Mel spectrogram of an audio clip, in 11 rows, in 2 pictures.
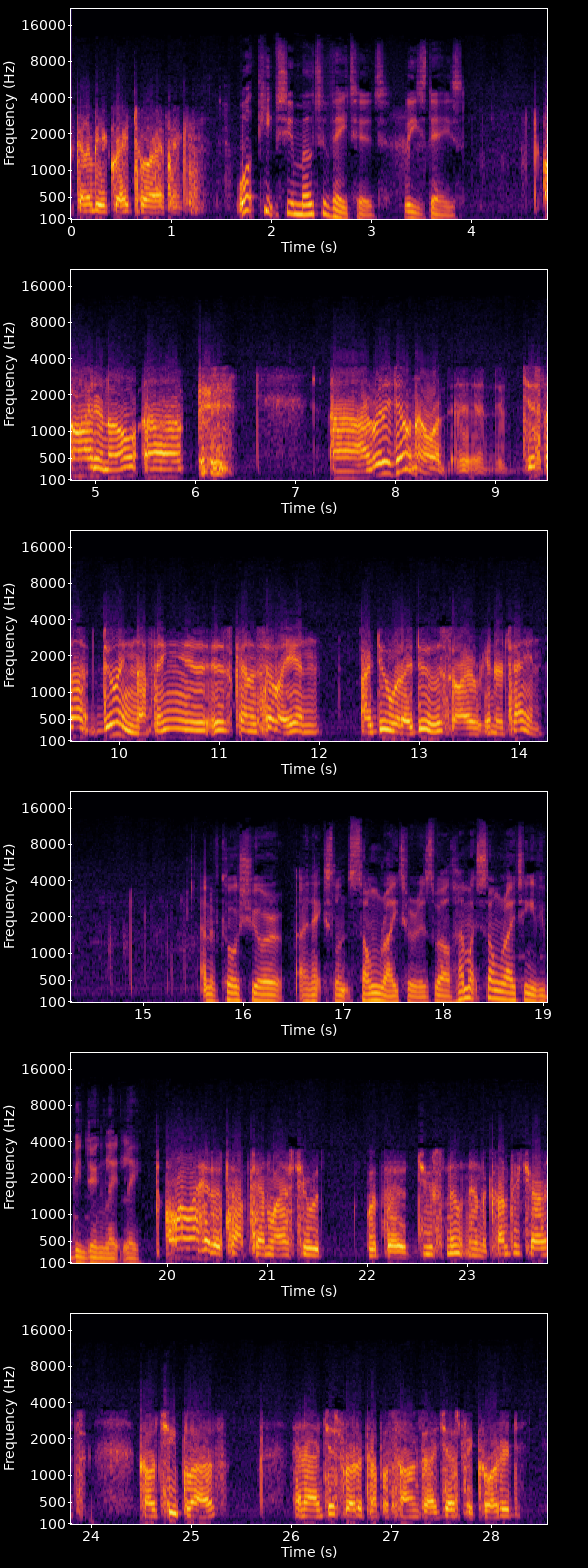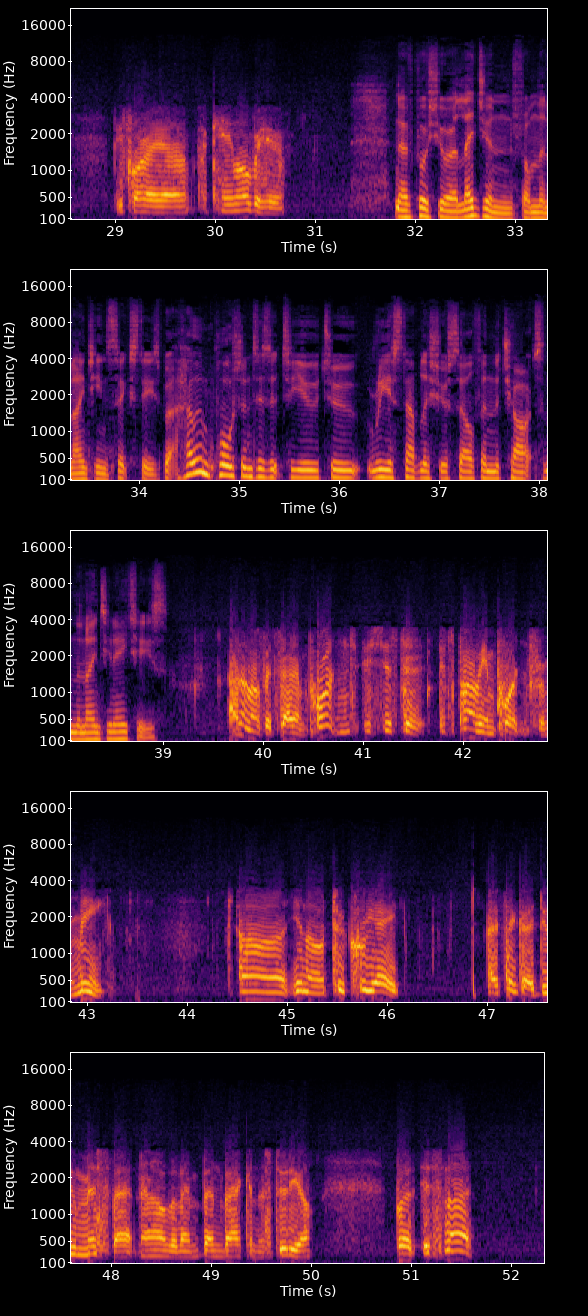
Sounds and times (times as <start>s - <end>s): Speech: 0.0s - 4.0s, 4.6s - 6.5s, 7.2s - 14.3s, 15.4s - 28.4s, 29.0s - 30.8s, 31.7s - 43.4s, 44.4s - 46.2s, 46.9s - 50.1s, 50.8s - 51.7s.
